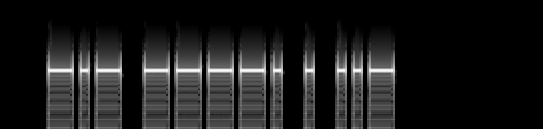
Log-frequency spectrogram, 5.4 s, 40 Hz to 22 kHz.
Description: Morse code, heard as a keyed tone, about 15 wpm, 700 Hz. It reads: K9EU
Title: Easy Call Signs Repeated 2x - 15wpm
